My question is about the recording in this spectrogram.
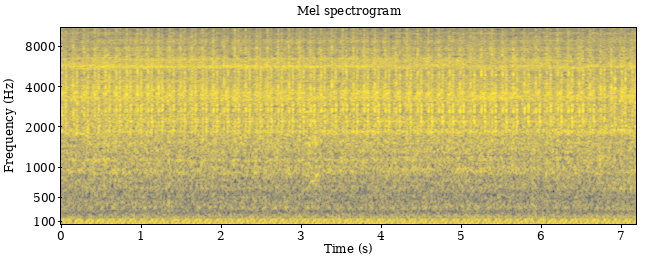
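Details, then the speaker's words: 1965 Ford Falcon with original 289 V8, sitting for years; rough uneven idle with light ticking about two or three a second; valves sticky from sitting, likely not seating properly. "The valves are a little sticky where they have been sitting for a while, not seating probably the way that they need to."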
